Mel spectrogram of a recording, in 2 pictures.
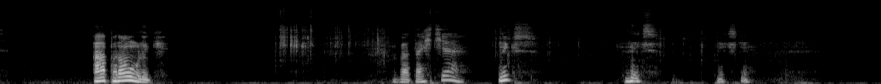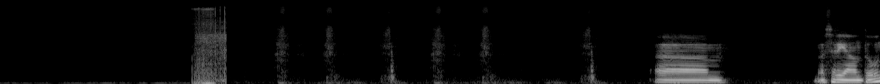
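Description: A young man speaks with animation close to a phone microphone.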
